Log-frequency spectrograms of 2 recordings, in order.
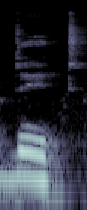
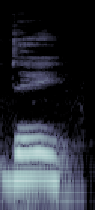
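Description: First: The vowel is a short plain e. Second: The vowel is an ay diphthong. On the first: The speaker calls it wrong. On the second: The speaker calls it right.

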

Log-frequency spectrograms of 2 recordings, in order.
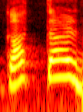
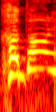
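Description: First: The word begins with a g sound. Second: The word begins with a plain k sound. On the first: This is how the Tokat dialect says it. "gaddar deriz" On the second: This is the standard written form. "kadar diye yazarız"

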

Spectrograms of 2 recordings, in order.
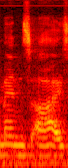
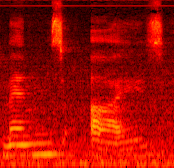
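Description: First: The two words are said quickly and run together. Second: The two words are said slowly and held apart. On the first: The image passes by unnoticed. The speaker calls it wrong. "I could say it like that, men's eyes, and it's gone" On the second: The listener feels the judging eyes. The speaker calls it right. "I can't say that fast"

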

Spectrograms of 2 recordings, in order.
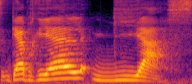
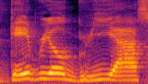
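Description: First: The name is said with French pronunciation. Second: The name is said with English pronunciation. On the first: "That's how you'd pronounce it if he's from France" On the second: "however you want to pronounce that"

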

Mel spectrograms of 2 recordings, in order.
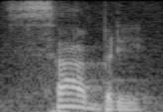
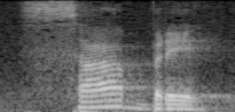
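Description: First: The word is said fast, as in everyday speech. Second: The word is said slowly and carefully.

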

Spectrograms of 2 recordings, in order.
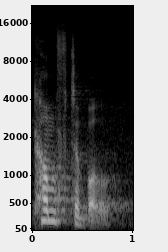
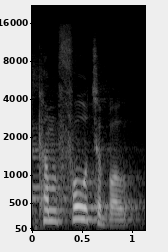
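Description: First: The word is said with the middle 'for' sound dropped. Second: The word is said as spelled, with the middle 'for' sound in full. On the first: The speaker calls it right. "The correct pronunciation is comfortable" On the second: The speaker calls it wrong. "pronounce it as comfortable, which is wrong"

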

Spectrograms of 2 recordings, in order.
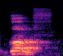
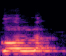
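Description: First: The word ends with a clear f sound. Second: The word ends without a final f sound. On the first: The speaker calls it right. "You will say F, the last letter here" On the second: The speaker calls it wrong. "not goal"

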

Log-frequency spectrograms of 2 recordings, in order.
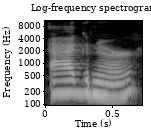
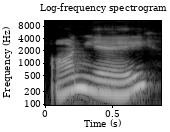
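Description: First: The name ends with an 'er' sound. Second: The name ends with an 'oo' sound. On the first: The speaker calls it wrong. "Some people pronounce it Agner, and that is unfortunately incorrect" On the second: The speaker calls it right. "that is how you pronounce it"

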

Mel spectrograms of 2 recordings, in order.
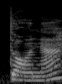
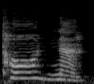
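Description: First: The name begins with a D sound. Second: The name begins with a T sound. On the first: "ang letter ng name ko starts sa letter D" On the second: "yung letter D, it sounds letter T"

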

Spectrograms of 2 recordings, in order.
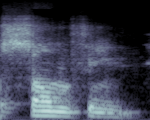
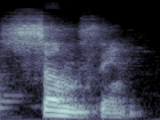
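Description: First: The th sound is pronounced like an f. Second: It is said with an American accent. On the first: "principalmente Londres, eles falam something. Como se fosse um R, ou um F, desculpa" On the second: "geralmente americano fala something"

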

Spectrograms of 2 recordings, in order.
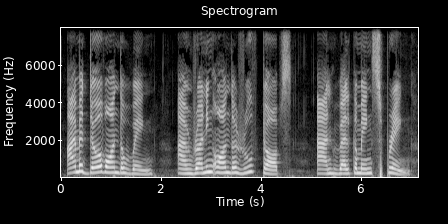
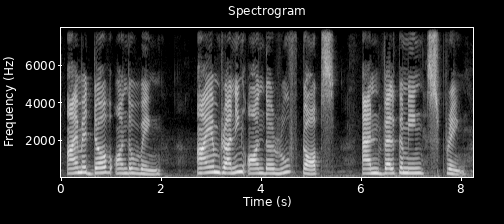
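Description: Both takes have the same delivery.

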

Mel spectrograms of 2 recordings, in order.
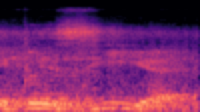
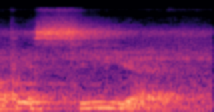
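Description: First: The middle consonant is a voiced z sound. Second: The middle consonant is a voiceless s sound. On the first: The speaker calls it wrong. "não pode ser eclesia, embora tenha um S no meio de duas vogais" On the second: The speaker calls it right. "eu vou falar, ó, eclesia"

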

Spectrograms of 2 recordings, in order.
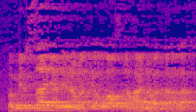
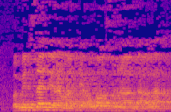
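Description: No difference in how they are said.

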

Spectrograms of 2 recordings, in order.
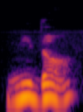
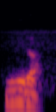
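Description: First: The middle consonant is a d sound. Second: The middle consonant is an r sound. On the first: This is the standard form. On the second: This is the non-standard spoken form.

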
